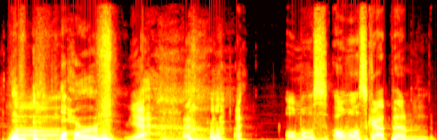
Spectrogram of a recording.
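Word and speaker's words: Le Havre: the French Second Division I think it's laav ra isn't it I is it pronounced like Brett Favre yeah larve yeah almost almost got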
